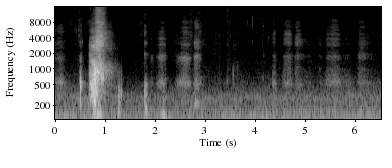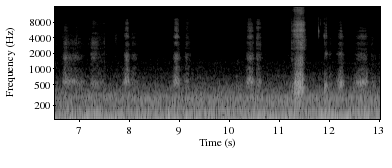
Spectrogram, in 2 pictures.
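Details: One forceful, explosive sneeze after a sharp intake of breath, then quiet sniffing and snorting breaths and panting, from a person with a summer cold sneezing repeatedly; sneezing.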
